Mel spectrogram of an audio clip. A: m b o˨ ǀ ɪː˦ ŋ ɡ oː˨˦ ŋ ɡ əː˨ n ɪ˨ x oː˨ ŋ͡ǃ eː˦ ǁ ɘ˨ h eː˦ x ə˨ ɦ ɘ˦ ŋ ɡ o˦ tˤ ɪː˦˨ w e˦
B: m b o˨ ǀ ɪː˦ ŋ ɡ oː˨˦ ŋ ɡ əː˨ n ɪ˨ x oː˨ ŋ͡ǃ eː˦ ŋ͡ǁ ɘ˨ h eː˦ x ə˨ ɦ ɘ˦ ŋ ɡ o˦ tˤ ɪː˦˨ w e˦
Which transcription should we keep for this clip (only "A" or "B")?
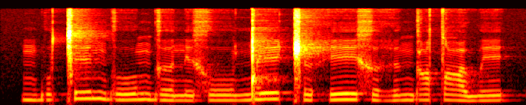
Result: A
